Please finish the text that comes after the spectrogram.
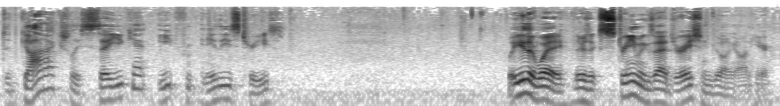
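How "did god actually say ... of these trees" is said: softer, mocking disbelief; scornful snake mocking the command; ridiculing. Shown as a demonstration. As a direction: sneer at the idea as absurd. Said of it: "a tone of ridicule".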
